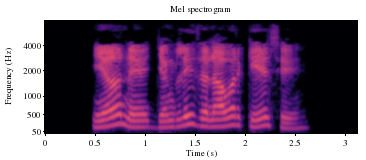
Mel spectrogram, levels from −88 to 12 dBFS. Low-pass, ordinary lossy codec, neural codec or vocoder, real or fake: 7.2 kHz; MP3, 32 kbps; none; real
